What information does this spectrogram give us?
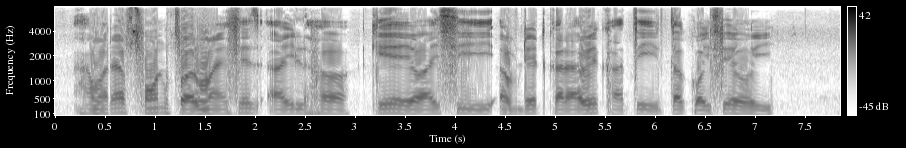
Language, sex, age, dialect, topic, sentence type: Bhojpuri, male, <18, Southern / Standard, banking, question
